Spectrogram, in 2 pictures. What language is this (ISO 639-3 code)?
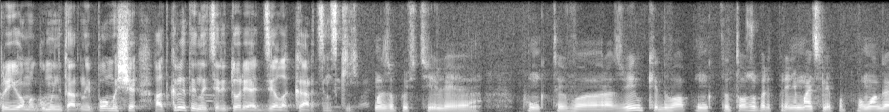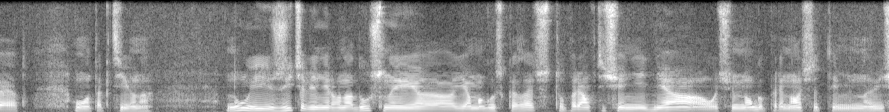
rus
